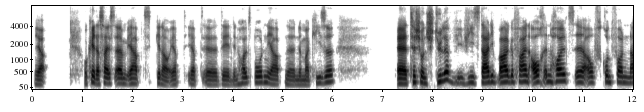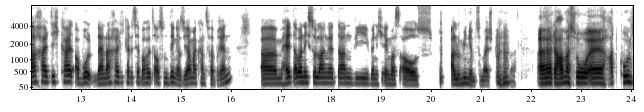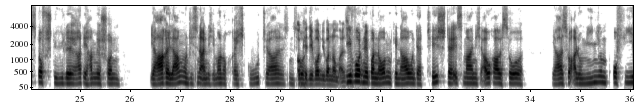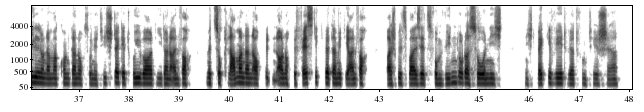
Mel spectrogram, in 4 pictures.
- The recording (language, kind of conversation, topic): German, podcast, Wie machst du deinen Balkon oder deine Fensterbank so richtig gemütlich?
- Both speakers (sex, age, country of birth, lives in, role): male, 25-29, Germany, Germany, guest; male, 25-29, Germany, Spain, host
- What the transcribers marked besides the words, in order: lip trill; other background noise; stressed: "die"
